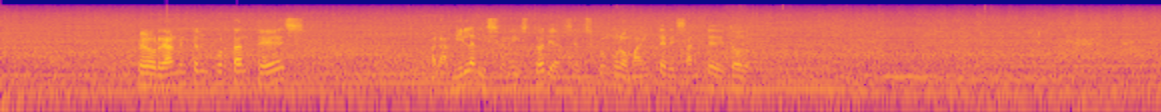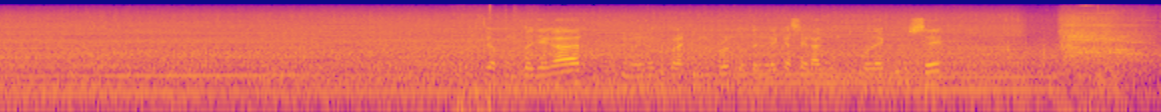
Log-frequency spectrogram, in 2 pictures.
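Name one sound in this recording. A quad bike engine hums steadily as it drives along.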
